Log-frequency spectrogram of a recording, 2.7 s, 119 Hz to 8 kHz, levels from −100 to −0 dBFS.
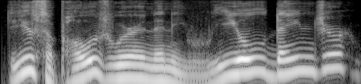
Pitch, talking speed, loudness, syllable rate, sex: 170 Hz, 200 wpm, -17 LUFS, 5.5 syllables/s, male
